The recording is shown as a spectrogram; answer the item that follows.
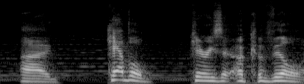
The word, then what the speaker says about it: Cavill: So, Melwinia says, Cavill carries it, Cavill, I should say, pronounced Cavill, carries it in my opinion.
